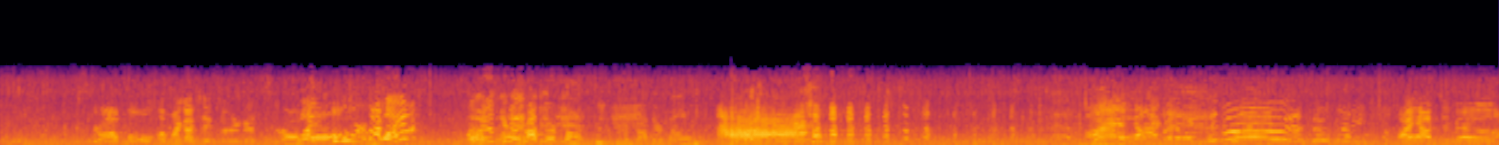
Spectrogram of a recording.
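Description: Young women talk and laugh loudly, close by.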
